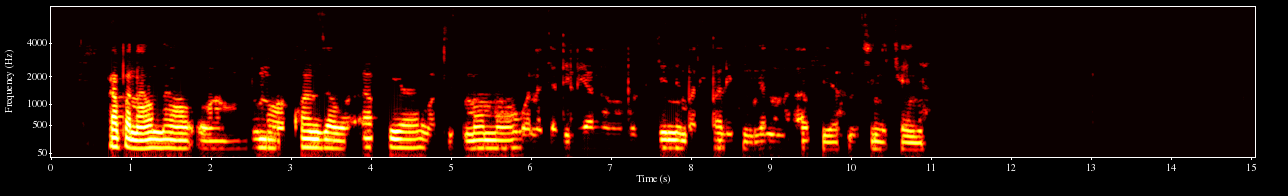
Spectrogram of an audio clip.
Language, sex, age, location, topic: Swahili, male, 25-35, Wajir, health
